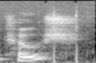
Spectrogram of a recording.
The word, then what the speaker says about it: cosh: The hyperbolic cosine function, cos with an extra h -- this is pronounced as it's written, cosh -- is the same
